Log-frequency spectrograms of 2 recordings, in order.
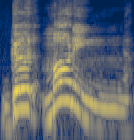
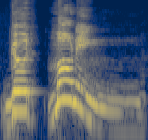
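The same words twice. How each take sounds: First: Slow, clear teacher model; slow model phrase. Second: Slow repeat for the learner. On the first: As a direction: say it slowly for the learner. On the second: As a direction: repeat it slowly and clearly. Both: Shown as a demonstration. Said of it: "tu lui dis".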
